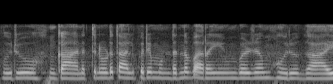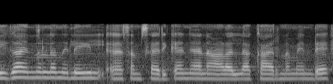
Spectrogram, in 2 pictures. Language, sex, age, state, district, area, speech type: Malayalam, female, 18-30, Kerala, Thiruvananthapuram, rural, spontaneous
